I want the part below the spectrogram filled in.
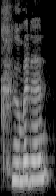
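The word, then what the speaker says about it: Coumadin: medicines with warrin or cumin the antidote is Vitamin K it's kind of that hard C sound so cumin is Vitamin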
